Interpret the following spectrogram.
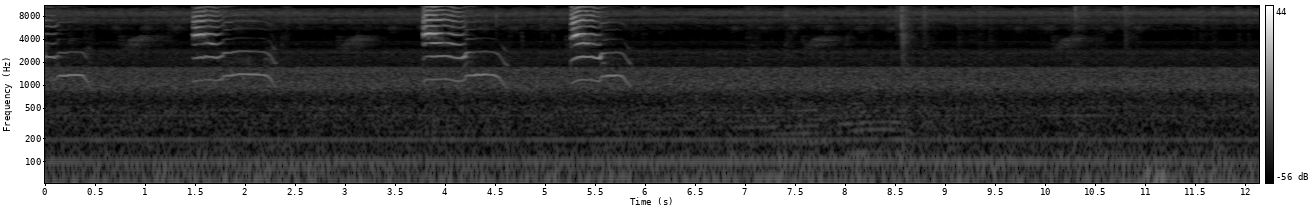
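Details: Kitten giving three separate meows, each a short rising-and-falling whine with strong harmonics, the first two about two seconds apart and the third soon after, followed by several seconds of only steady hum and hiss.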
